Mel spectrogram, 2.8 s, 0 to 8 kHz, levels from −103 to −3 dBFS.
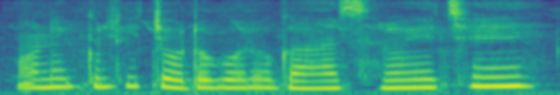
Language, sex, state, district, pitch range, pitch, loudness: Bengali, female, West Bengal, Alipurduar, 240-285 Hz, 250 Hz, -13 LUFS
